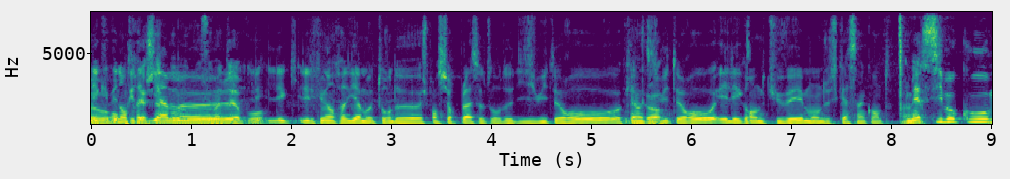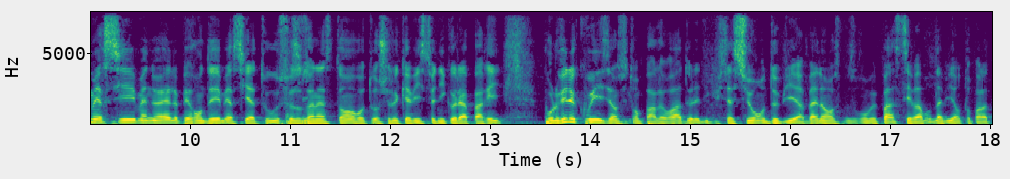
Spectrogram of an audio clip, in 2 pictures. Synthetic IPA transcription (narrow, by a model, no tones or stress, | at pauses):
lekyved̪ɑ̃t̪ɡamʁlelekʲyved̪ɑ̃t̪χəd̪ɡamot̪uʁd̪əʒəpɑ̃sːyʁplasot̪uʁd̪əd̪izɥit̪øʁokɛ̃zd̪izɥit̪øʁoeleɡʁɑ̃d̪kʲyvemɔ̃t̪ʒyskasɛ̃kɑ̃t̪mɛʁsibokumɛʁsimanɥɛlpeʁɑ̃d̪emɛʁsiat̪usd̪ɑ̃zɛ̃nɛ̃st̪ɑ̃ɛ̃ʁət̪uʁʃeləkavist̪ənikɔlapaʁi | puʁləveləkwizeɑ̃sɥit̪ɔ̃paʁləʁad̪əlad̪eɡʲyst̪asjɔ̃d̪əbjɛʁbɛnɔ̃svuzʁɔ̃pepasɛvʁɛmɑ̃d̪əlabjɛɑ̃t̪ɔ̃pal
